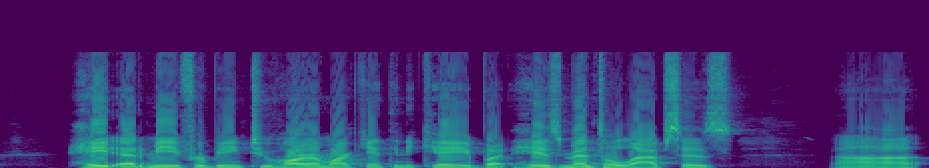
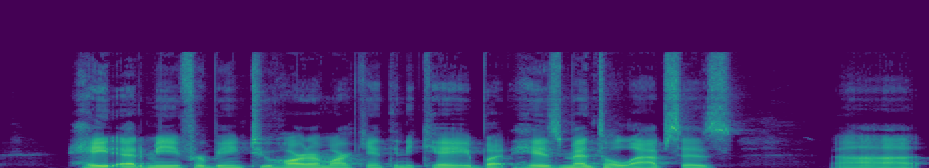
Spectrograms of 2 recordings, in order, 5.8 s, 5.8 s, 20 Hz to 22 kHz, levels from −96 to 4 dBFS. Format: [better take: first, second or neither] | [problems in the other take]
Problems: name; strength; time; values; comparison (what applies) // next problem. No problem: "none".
second | distortion; slight; 1.2% of the sound clipped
